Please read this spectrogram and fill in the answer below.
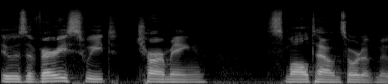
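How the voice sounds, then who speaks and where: This man has an unremarkable speaking voice at a medium pitch. He talks at a fairly slow pace. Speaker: podcast co-host. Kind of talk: film podcast discussion.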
